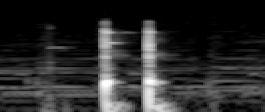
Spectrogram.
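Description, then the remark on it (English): Glasses clink together in a toast, two bright taps in quick succession, each ringing briefly before fading. Fairly loud against a quiet background, with no talking. “gentlemen, on behalf of all those gentlemen, I toast them today. Cheers, and I second all of them, mate.”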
